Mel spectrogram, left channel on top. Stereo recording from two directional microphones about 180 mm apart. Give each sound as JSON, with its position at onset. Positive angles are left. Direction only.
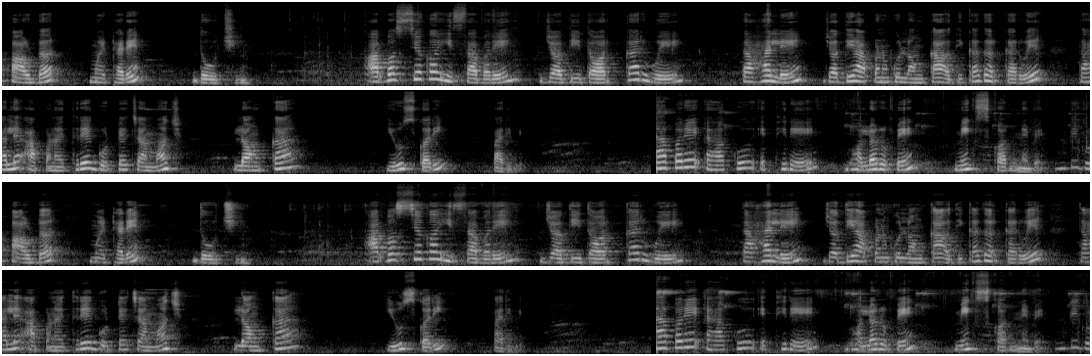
{"t": 0.1, "sound": "a woman's voice", "side_deg": 45}
{"t": 3.6, "sound": "a woman's voice", "side_deg": 50}
{"t": 17.4, "sound": "speech", "side_deg": 35}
